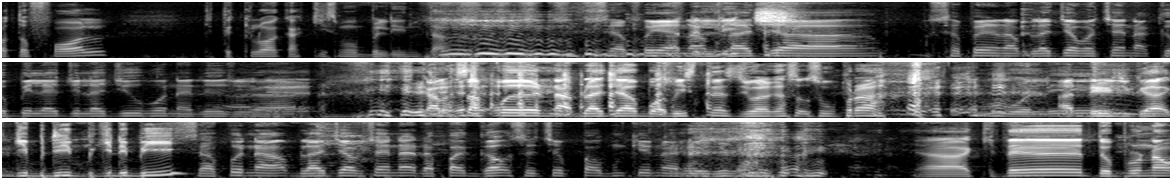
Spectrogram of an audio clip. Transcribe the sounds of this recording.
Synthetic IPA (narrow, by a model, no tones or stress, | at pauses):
wɔt̪əfɔl | ki̥t̪əkəluarkakisəməbəlint̪a | siapəjanaələilad͡ʒasapəjaŋnaʔbəlad͡ʒamat͡ʃamnaʔkəbɪlad͡ʒulad͡ʒupʊnadəd͡ʒuɡaʔkalasapənaʔbəlad͡ʒabuaʔ̪̚bisnəs̬d͡ʒualkasʊʔsupɾaboladəd͡ʒuɡaʔɡibdibɡidəbisapənaʔbəlad͡ʒarmat͡ʃanaʔdapat̪̚ɡawʔsət͡ʃəpat̪̚muŋkɪnadəd͡ʒuɡa | əkit̪ət̪uəpuluna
